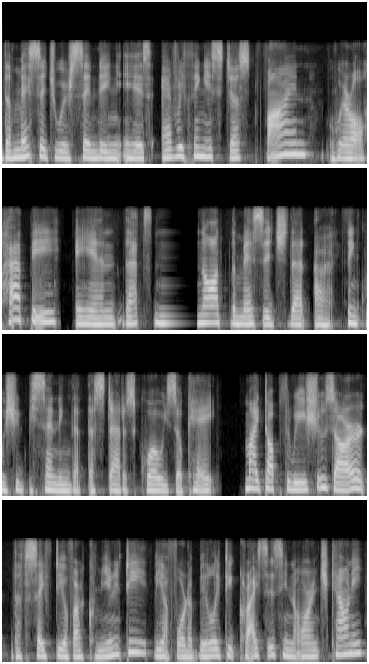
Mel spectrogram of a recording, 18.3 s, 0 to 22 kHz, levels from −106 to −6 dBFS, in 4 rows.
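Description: At 6.56 s the sound stops moving forward and is stretched into a fading buzz that runs until 7.03 s, the last 80 ms of it silent. This is a call audio freeze, most likely from packets held up in transit so the jitter buffer ran dry and the receiver filled about 0.45 s on its own. Unlike a dropout, nothing is lost. The audio resumes exactly where it stopped, so the pause is inserted and everything after it arrives that much later.

From 11.70 s to 14.60 s the audio runs hurried, at about 115% speed, with the pitch unchanged. This is a jitter buffer speed-up. The buffer held more audio than it targets, so the receiver cut many short pitch-period-sized slices in a row, roughly half a second in total, to win back the delay. A resampling or tape-speed error would raise the pitch along with the tempo. Here only the pace changes. Throughout, the G.722 call path leaves nothing above 8 kHz.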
